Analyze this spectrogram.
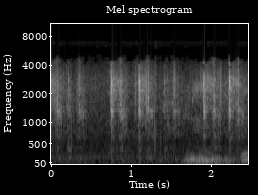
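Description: Typewriter keys clack in a quick, irregular run of sharp taps, moderately loud, with a low hum rising near the end.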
